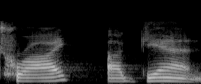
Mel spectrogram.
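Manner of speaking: dropped a register, low, slow, deliberate, drawn-out words. Showing a parent how to answer a disrespectful child: low, slow voice. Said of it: "take your voice down a register and really slow down the words".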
